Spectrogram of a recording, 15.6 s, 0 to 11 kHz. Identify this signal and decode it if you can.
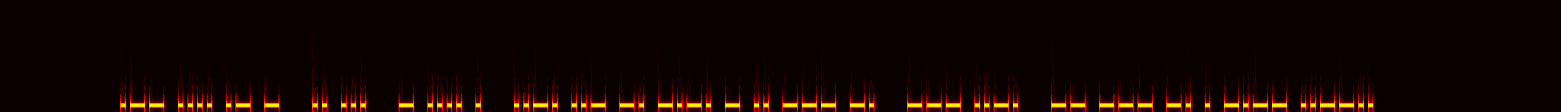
Morse code, heard as a keyed tone, about 25 wpm, 700 Hz. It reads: WHAT IS THE FUNCTION OF MONEY?
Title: Sentences from Top 1100 Words 25wpm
